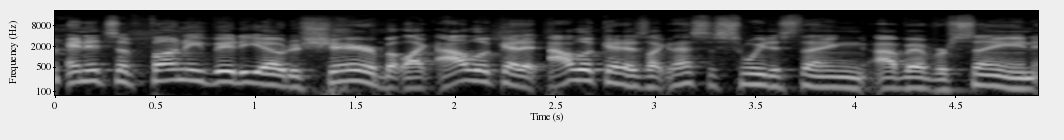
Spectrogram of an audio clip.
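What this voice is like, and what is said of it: Southern American accent. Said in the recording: “everybody in the South has one. If you hear my accent”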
